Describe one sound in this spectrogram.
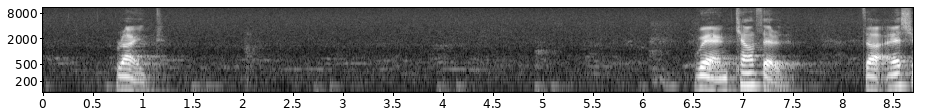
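A young speaker talks calmly into a microphone, with long pauses.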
